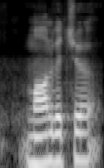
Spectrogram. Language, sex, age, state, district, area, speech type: Punjabi, male, 18-30, Punjab, Rupnagar, rural, spontaneous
